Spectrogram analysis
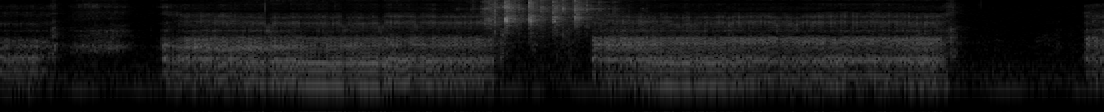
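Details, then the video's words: A grumpy Boston Terrier growls in long, rough, droning bursts lasting several seconds, broken by short silent gaps, with a brief scrape or clatter near the middle; indoors, no other voices. "Grumpy Boston Terrier"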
